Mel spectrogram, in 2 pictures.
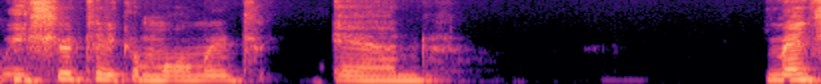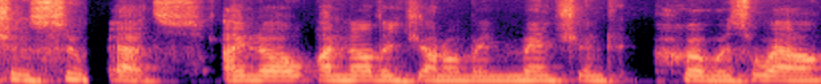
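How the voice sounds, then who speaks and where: Very slow, monotone, flat speech from a fairly low-pitched woman with an American accent. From Boston area, Massachusetts. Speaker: council candidate, former college professor. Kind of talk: public meeting self-introduction. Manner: halting, many fillers and restarts.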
